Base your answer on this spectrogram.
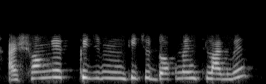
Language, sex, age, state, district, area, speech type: Bengali, female, 18-30, West Bengal, Malda, urban, conversation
